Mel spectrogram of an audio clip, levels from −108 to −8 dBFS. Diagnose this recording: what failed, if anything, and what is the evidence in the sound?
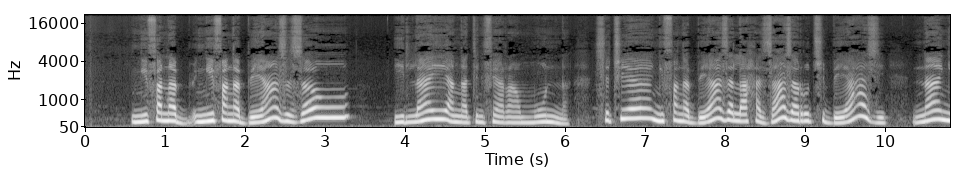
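The fault sits at the codec stage: generation loss. Throughout the speech the sound has a swirly, smeared and hollow quality, with consonant attacks blurred. The damage is heavier than a single lossy pass would leave, although content still reaches about 20.9 kHz, which fits an MP3 at around 128 kbit/s. The likely cause is repeated decoding and re-encoding, roughly ten times. Each pass quantises on a shifted frame grid, so the noise and spectral holes add up.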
